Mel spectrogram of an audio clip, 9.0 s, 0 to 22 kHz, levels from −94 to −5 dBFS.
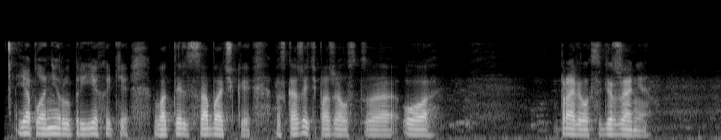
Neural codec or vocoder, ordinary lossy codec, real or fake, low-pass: none; MP3, 64 kbps; real; 7.2 kHz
